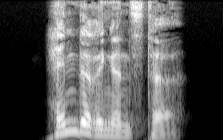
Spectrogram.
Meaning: inflection of händeringend: 1. strong/mixed nominative/accusative feminine singular superlative degree 2. strong nominative/accusative plural superlative degree
- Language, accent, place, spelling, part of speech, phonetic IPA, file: German, Germany, Berlin, händeringendste, adjective, [ˈhɛndəˌʁɪŋənt͡stə], De-händeringendste.ogg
